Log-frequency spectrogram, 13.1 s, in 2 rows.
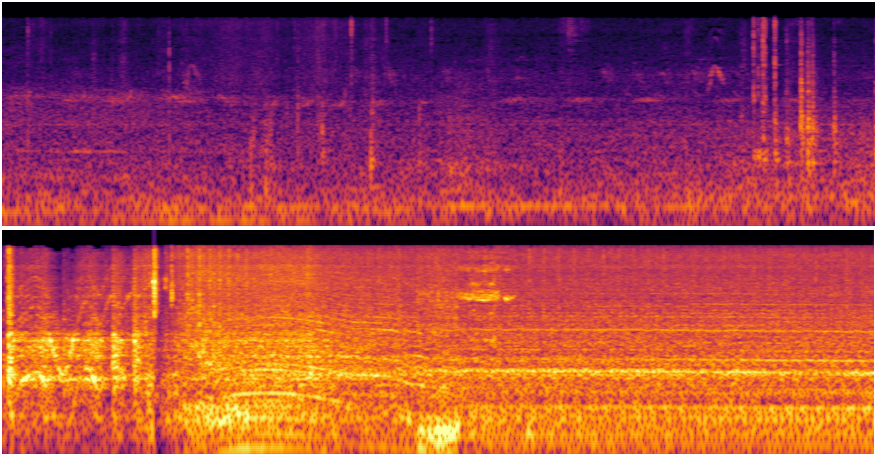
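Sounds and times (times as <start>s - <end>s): car engine starting and idling: 6.5s - 13.0s.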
